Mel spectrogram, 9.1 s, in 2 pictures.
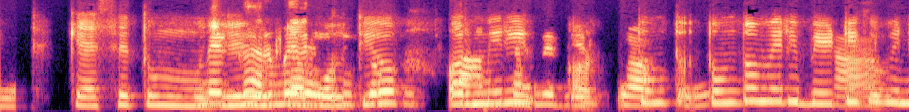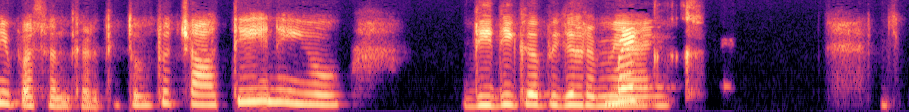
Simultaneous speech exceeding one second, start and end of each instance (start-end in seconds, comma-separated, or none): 1.0-3.5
